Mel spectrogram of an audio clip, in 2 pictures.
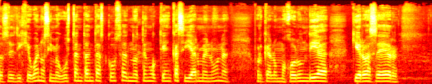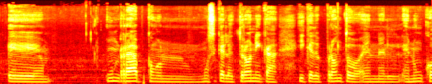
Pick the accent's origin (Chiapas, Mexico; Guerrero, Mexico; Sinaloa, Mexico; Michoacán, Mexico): Sinaloa, Mexico; Mazatlán; moved away as an adult; yo nací en Sinaloa. Yo soy de Mazatlán, Sinaloa. Y viví ahí hasta los 23 años.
